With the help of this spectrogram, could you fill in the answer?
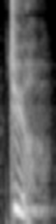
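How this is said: It is a sudden, startled exclamation. The speaker is surprised or flustered. "당황스럽거나 놀랄 때"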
